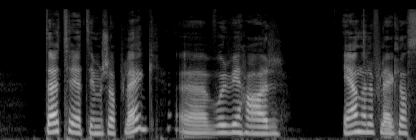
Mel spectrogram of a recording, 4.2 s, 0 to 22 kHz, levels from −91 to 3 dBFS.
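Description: From start to finish, the speech carries nothing above 16.6 kHz, with a hard ceiling and the lingering artefacts of a lossy codec, though the file itself is a high-rate MP3. That mismatch is the tell of low-bitrate audio saved at a high bitrate: a likely earlier pass near 63 kbit/s stripped the top band and detail, and re-encoding at 256 kbit/s preserved the damage. A clean high-bitrate encode would keep more top end and sound tidier.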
